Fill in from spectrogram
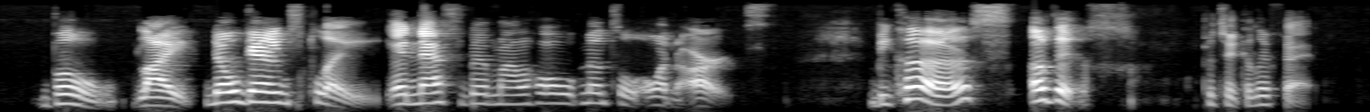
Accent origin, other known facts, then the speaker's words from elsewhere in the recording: Detroit, Michigan, United States; because I was raised in Southwest Detroit, and I remember when the shift, I could feel it.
